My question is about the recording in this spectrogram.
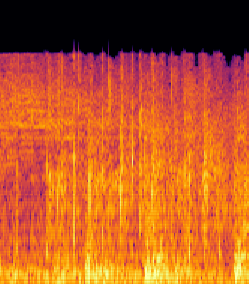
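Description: Background music with a quick, tapping percussive beat.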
